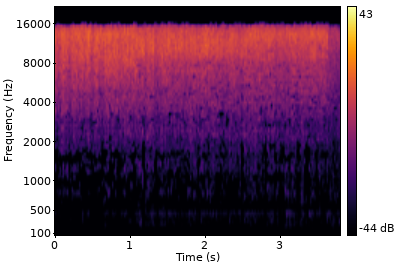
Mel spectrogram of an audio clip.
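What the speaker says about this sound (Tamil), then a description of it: "பெரிய வெங்காயம் சேர்த்திக்கலாம். இது கொஞ்ச நேரம் வதங்கட்டும்." Sliced big onions sizzle steadily in hot oil with fennel seeds and curry leaves in a pan, a continuous close hiss of frying for a chicken samosa filling, with no talk.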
